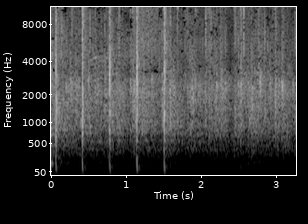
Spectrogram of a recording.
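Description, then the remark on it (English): A church audience claps hands together, a dense crackling patter with a few sharp, louder claps landing in a steady beat early on before settling into even, continuous clapping. “Oh, clap your hands unto the Lord right now.”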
